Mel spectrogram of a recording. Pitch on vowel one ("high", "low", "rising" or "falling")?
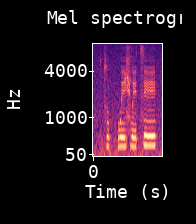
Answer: low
